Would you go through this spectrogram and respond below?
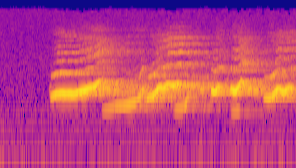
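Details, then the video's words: Rising and falling chimpanzee hoots run together in a continuous, wavering series, with several upward-swooping cries in quick succession over three seconds. "Monkey Ape Sound Effect Chimp Jungle"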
